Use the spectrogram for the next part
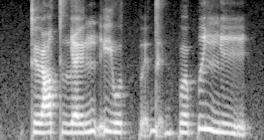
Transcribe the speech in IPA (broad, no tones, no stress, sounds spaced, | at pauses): t ʏː tˤ ʎ e ŋ ḭ j u t p ḛ d ḛ d p ɵ p i ɲ i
